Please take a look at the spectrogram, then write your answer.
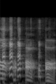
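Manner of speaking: high-pitched laughing "oh oh".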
